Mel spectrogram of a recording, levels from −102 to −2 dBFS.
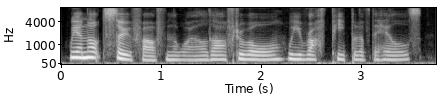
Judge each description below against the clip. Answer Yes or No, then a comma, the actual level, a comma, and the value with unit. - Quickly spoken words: Yes, fast, 255 wpm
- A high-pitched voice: Yes, high, 195 Hz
